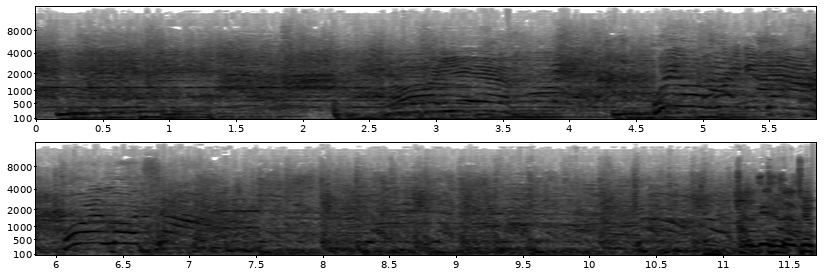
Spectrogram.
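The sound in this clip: A boisterous Apollo crowd going wild during a live performance: loud shouting, cheering and screaming voices blend into a dense, sustained roar that stays intense throughout.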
